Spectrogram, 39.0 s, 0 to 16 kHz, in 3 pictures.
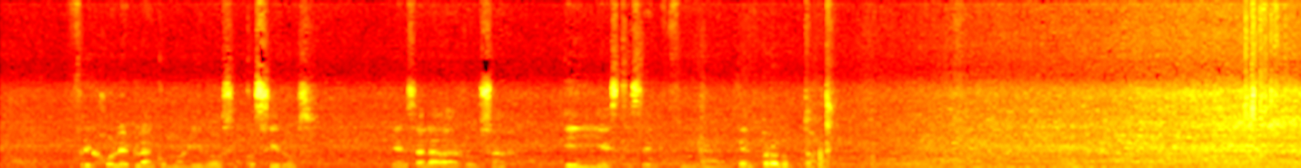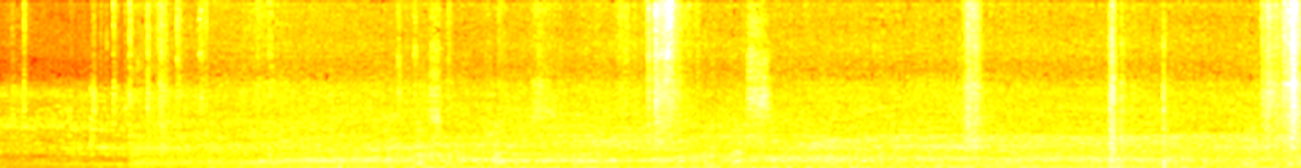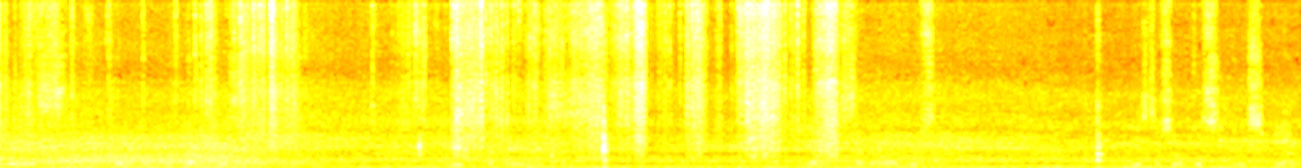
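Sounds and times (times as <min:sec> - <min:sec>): kitchen appliance motor humming: 0:09.4 - 0:39.0.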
